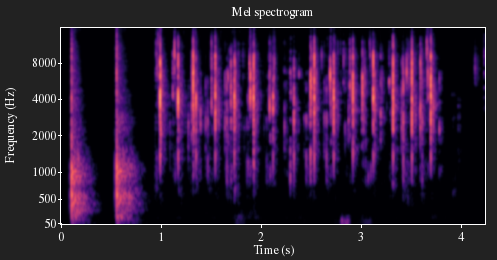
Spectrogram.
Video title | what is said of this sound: Understanding Interference Ink Pads - Cloud 9 Inks from Lisa Horton Crafts | bang them on the desk because the amount amount of mic in the bottom hold to the ball bearing so you can tap it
